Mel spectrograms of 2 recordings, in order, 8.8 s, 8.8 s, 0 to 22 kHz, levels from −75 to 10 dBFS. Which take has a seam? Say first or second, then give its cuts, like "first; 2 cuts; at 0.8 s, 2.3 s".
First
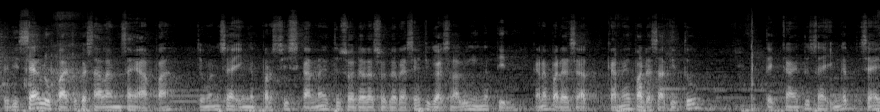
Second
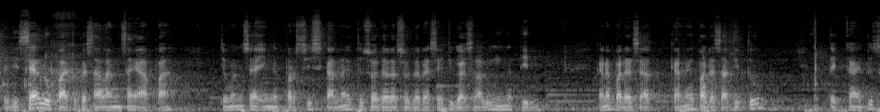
first; 2 cuts; at 1.9 s, 5.2 s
